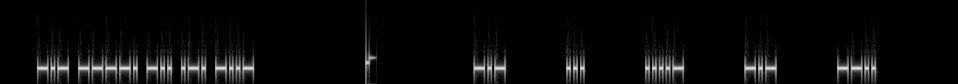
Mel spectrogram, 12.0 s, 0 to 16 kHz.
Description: Morse code, heard as a keyed tone, about 28 wpm, spaced as for 14 wpm, 700 Hz. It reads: K9DRX KS4KZ
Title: USA Call Signs - 6x Character Spacing - 28wpm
